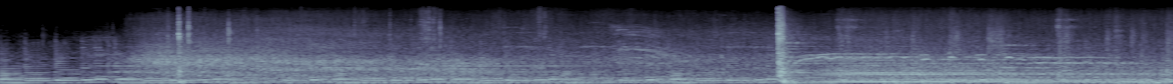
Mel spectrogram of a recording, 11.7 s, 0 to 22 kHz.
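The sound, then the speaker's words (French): A red Porsche sports car drives through city streets, its engine humming at a steady, fairly loud level, broken by a couple of sharp clicks. “À seulement 21 ans, il s'offre une Porsche rouge dans laquelle il aime parader dans les rues de Bayside.”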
